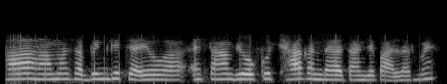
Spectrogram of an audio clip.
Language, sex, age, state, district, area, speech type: Sindhi, female, 18-30, Rajasthan, Ajmer, urban, conversation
